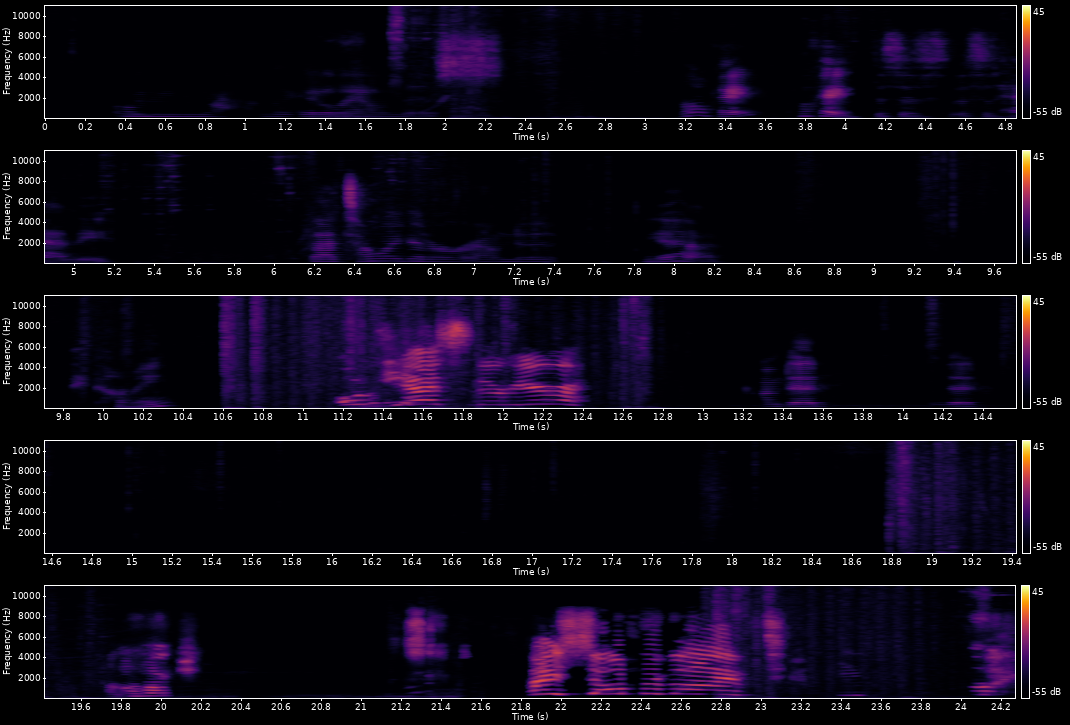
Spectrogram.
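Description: A woman talks with animation into a microphone, sometimes shouting excitedly.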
